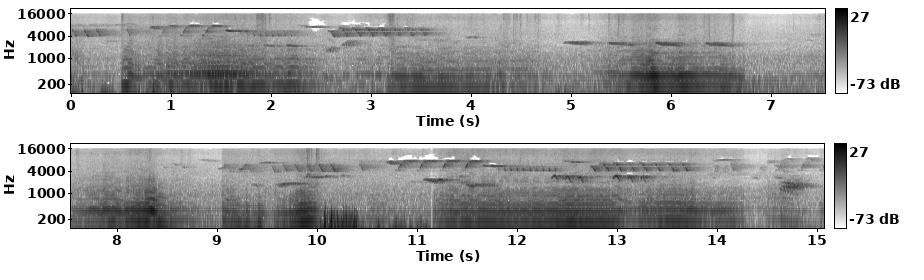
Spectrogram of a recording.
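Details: Common eastern bumble bee (Bombus impatiens), wing buzz.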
